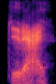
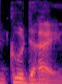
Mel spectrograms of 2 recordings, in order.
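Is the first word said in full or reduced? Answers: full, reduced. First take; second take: reduced; full. First: The first word is cut short into the second. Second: The first word keeps its full vowel sound. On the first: The speaker calls it right. "you're supposed to just like take that out" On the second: The speaker calls it wrong. "Americans say they often struggle saying "g'day." Like they say "good day.""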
